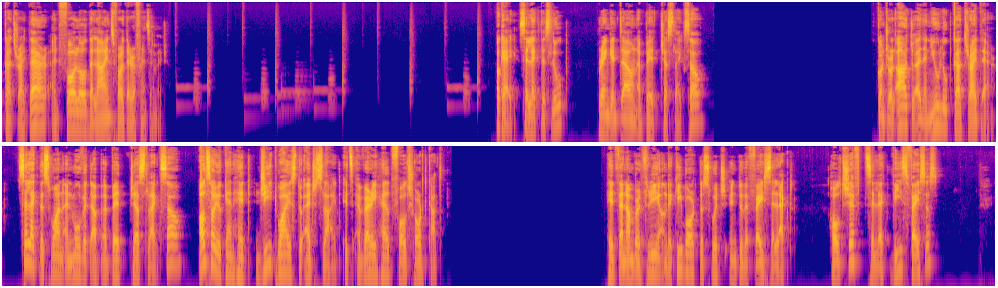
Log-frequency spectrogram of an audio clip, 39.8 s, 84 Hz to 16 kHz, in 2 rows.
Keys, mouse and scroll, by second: 3.0 g, 5.2 s, 9.0 click, 9.7 alt+z, 10.2 click, 11.5 click, 12.2 g, 13.9 s, 15.3 s, 16.6 click, 17.9 ctrl+r, 21.7 click, 23.6 click, 27.3 ctrl+z, 28.3 g, 32.7-33.1 scroll down 3, 33.4 alt+z, 33.8 middle click, 34.5 3, 34.9-36.0 middle drag, 36.0 shift+click, 36.5 shift+click, 37.3 shift+click, 37.8 shift+click, 38.2 shift+click, 38.8-39.7 middle drag.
